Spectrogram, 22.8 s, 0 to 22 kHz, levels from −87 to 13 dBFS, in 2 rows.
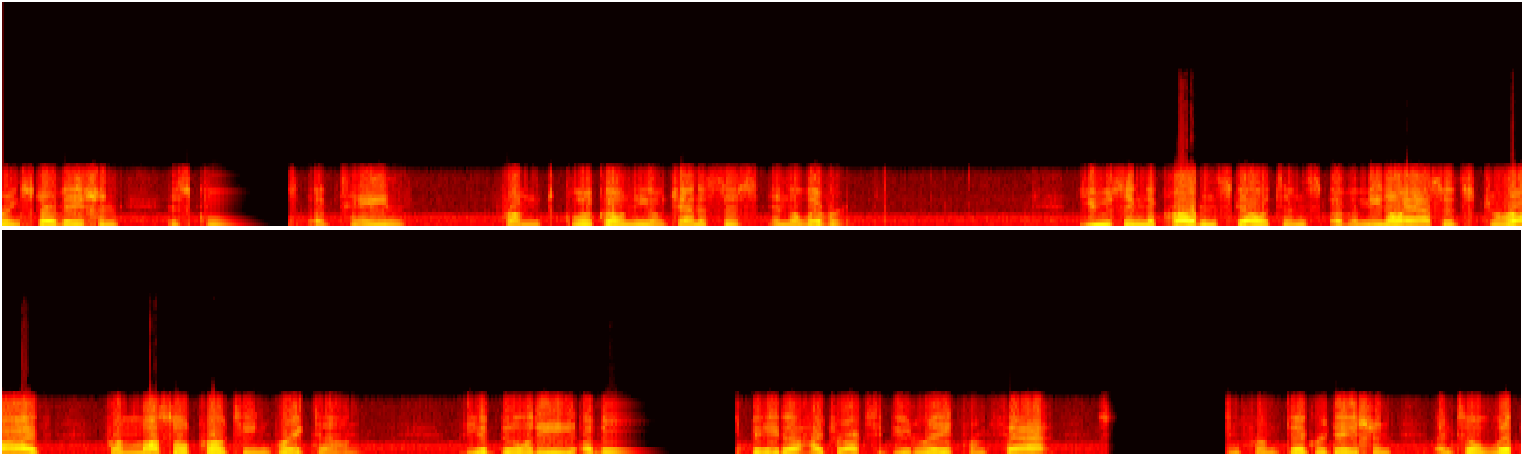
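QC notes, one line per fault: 1.57–2.17 s, 15.93–16.92 s, 19.68–20.62 s, long network dropout: about 0.6, 1.0 and 0.9 s of sound lost, likely from packets not arriving. Each gap begins as a fading smear of the last sound, then goes flat silent for about 0.23, 0.6 and 0.83 s, seen as blank spectrogram columns and a flatlined waveform before the audio resumes further on.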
